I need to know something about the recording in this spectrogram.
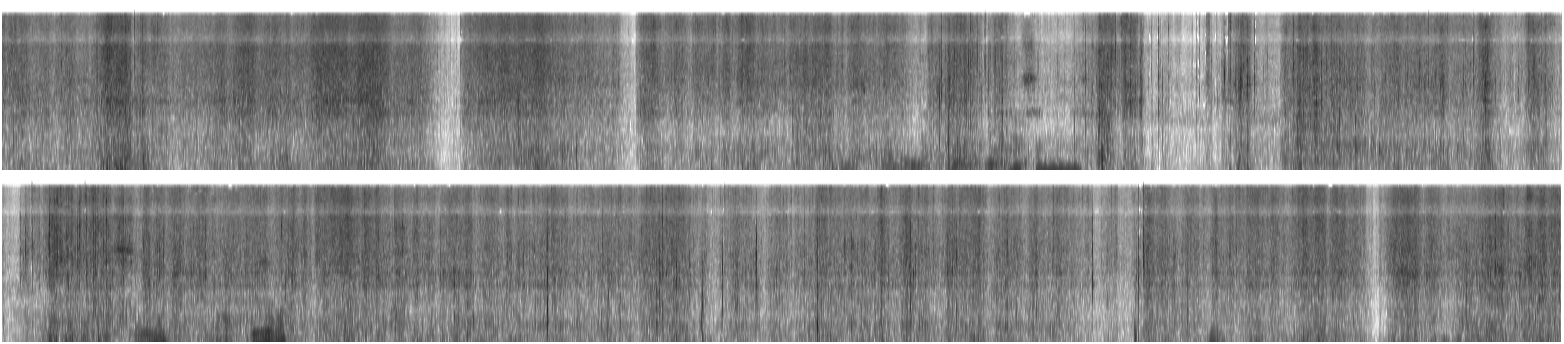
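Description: Plastic bin bags and packaging rustling and crinkling as they are pulled about and rummaged through by hand, with a few brief pauses.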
